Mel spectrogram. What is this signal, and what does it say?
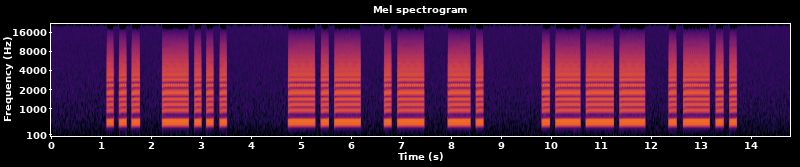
Morse code (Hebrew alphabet), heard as a horn, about 9 wpm. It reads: שב כאן על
